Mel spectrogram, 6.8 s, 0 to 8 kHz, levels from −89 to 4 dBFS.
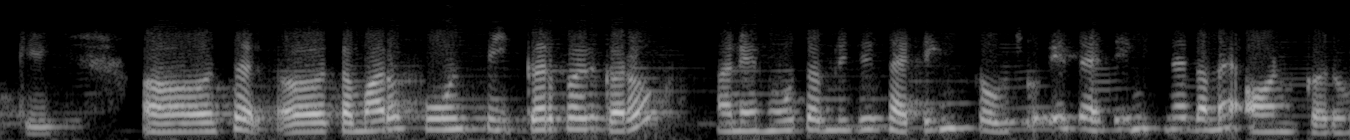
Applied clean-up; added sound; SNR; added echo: neural separator model SepFormer DNS4.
